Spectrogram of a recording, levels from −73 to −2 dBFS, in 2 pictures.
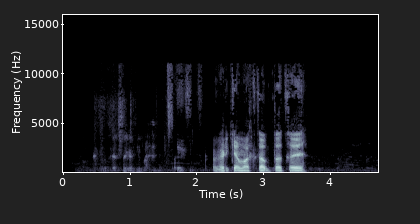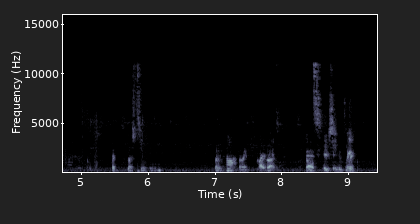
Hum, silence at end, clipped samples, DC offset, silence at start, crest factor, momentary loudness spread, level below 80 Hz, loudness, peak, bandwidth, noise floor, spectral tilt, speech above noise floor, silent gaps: none; 0.35 s; under 0.1%; under 0.1%; 0.45 s; 26 dB; 24 LU; -66 dBFS; -23 LUFS; -2 dBFS; 11.5 kHz; -59 dBFS; -4 dB/octave; 34 dB; none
